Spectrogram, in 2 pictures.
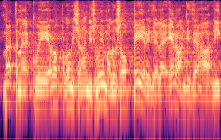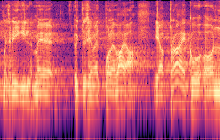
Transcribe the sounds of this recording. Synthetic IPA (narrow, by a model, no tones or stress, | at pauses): mælæt̪ˑːɑme̞kuje̞wɾo̞ːpːˑɑko̞misjo̞nɑnʲd̪isvɤjmɑluso̞pːe̞ːɾid̪̥e̞le̞ʔe̞ɾɑnd̪̥it̪e̞ɦɑliːkme̞sriːɡ̥ilme̞ | yt̪ˑlesimeːt̪̚ːˑpo̞levɑjɑ̰ | jɑprɑe̞ɡ̥uo̞n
